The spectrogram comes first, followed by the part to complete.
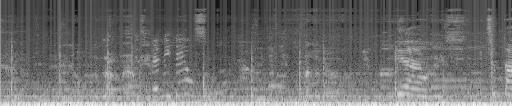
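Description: Steady low rumble of a car driving, heard from inside the cabin, with music and a voice over it.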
